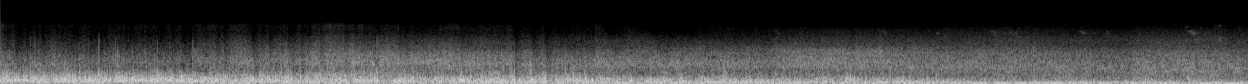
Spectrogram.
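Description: Wind buffeting the microphone over a steady vehicle rumble.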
